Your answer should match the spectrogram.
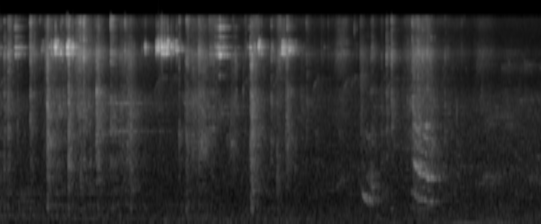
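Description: Plastic baby walker rattling and clicking as its wheels roll over a concrete floor, with light high-pitched jingles, then a baby gives two short whimpers that fall in pitch, about five and a half and six seconds in.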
